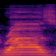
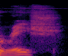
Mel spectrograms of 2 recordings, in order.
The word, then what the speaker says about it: Ra's: It's yeah, the Raz or Raish, depending on how you say it.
